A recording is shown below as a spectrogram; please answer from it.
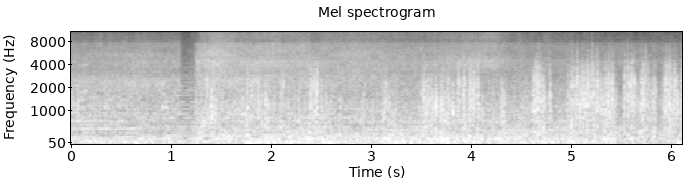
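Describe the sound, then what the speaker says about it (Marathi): Huge sea waves break on tall black rocks on the coast beyond Gorai beach, a loud, continuous rushing surge heavily buffeted by wind on the microphone. "उंच काळे खडक, त्यांच्यावर आदळणाऱ्या प्रचंड लाटा"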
